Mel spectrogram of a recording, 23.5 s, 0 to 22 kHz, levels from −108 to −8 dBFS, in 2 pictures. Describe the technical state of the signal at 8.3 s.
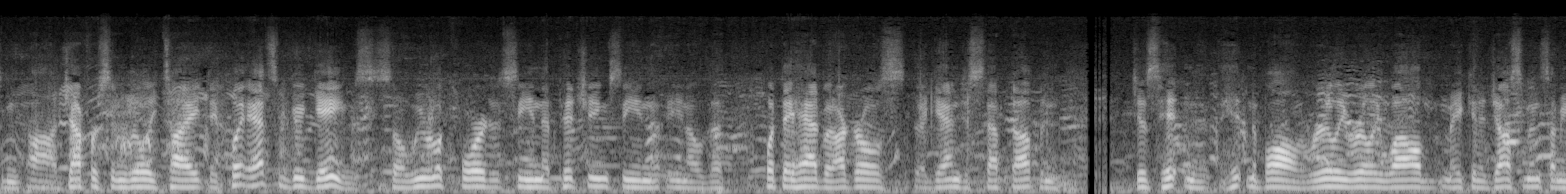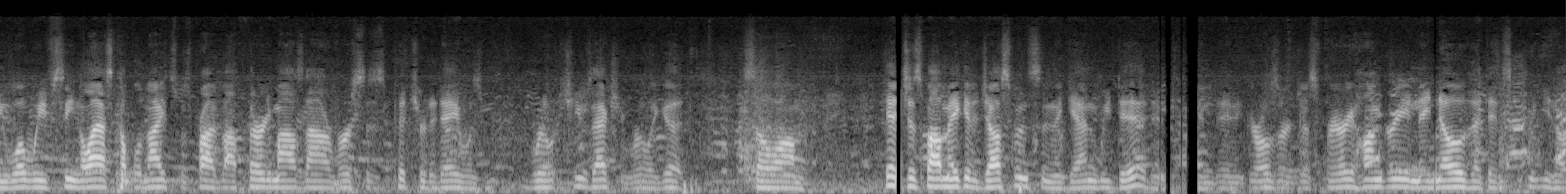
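Around 8.3 s the sound breaks into short silent gaps between 8.15 and 8.33 s, about 116 ms missing in total, the longest single hole 58 ms, each gap cut off and resuming as if playback had continued. This is a Bluetooth dropout, likely late wireless packets being discarded.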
